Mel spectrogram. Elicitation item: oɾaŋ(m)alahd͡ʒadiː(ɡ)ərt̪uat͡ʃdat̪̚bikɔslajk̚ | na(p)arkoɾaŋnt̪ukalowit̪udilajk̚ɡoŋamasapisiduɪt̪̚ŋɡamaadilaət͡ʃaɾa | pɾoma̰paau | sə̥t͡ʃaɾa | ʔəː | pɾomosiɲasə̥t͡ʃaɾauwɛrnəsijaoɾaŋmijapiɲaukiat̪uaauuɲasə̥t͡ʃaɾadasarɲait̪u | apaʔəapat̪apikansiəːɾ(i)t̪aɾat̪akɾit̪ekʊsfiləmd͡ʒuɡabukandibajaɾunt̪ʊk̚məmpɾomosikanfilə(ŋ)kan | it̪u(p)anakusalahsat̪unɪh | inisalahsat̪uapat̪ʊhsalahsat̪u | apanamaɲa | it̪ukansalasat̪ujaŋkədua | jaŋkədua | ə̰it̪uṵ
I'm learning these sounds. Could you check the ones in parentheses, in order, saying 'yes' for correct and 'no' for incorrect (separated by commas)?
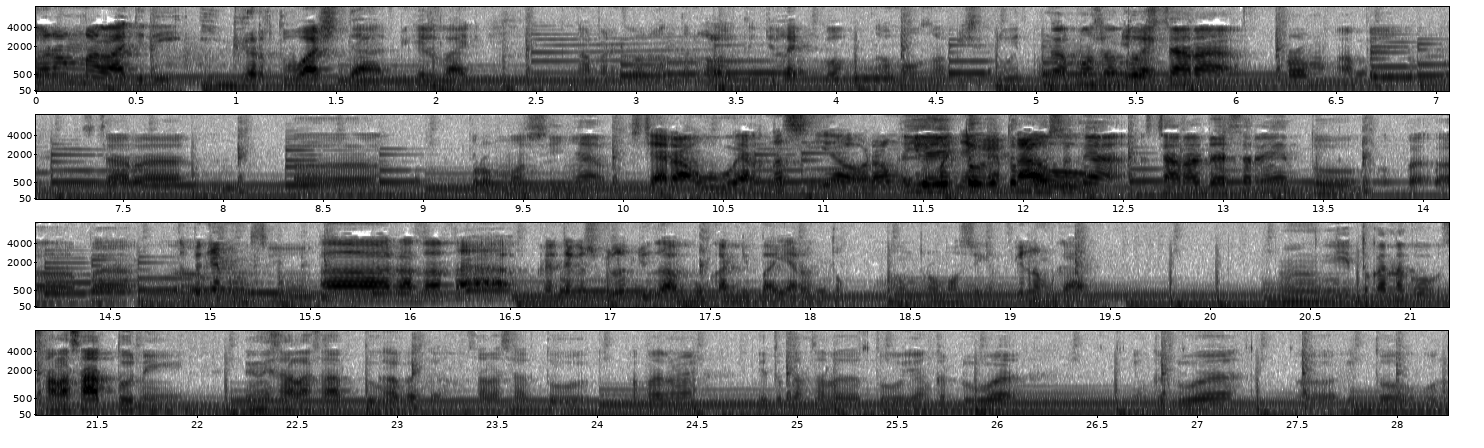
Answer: yes, yes, yes, no, no, no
